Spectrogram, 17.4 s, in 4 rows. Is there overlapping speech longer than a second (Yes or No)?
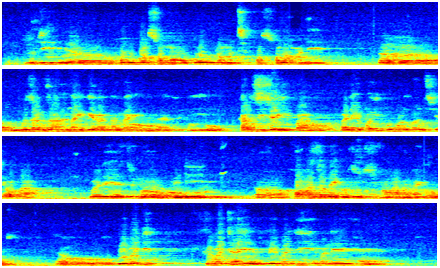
Yes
